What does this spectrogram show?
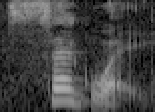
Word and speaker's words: segue: is the spelling of it s-e-g-u-e it is pronounced Segway it's a verb meaning to continue without a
